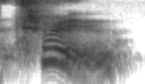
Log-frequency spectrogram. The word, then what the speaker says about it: through: The English pronunciation for through contains the U sound, so it sounds like through.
